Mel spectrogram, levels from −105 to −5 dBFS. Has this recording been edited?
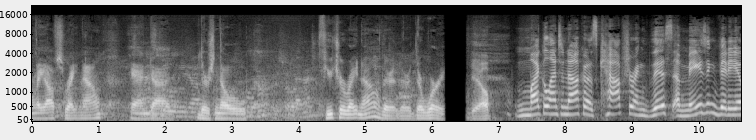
yes; 1 cut; at 6.5 s

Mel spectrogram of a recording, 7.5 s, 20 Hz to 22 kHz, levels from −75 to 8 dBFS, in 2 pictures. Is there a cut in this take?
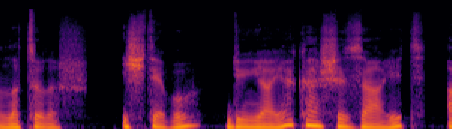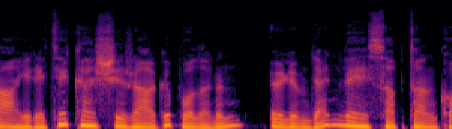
no; 0 cuts

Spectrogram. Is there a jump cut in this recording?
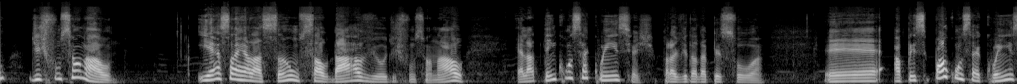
no; 0 cuts

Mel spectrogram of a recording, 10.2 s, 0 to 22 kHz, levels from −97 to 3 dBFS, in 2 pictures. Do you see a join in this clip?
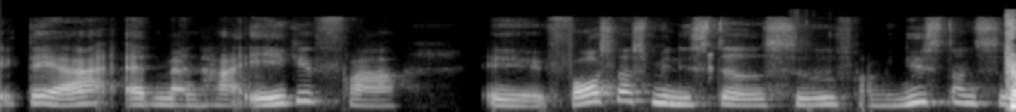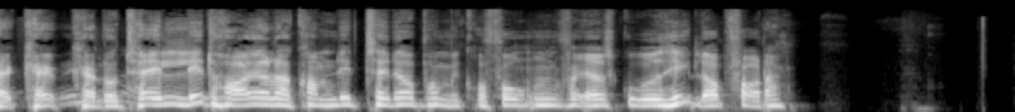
no; 0 cuts

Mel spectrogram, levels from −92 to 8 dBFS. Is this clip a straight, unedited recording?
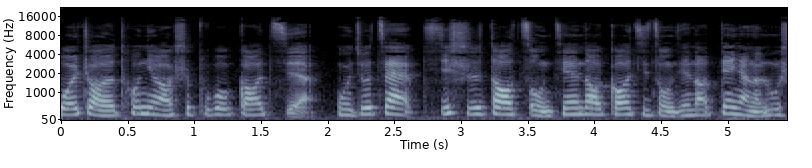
yes; 0 cuts

